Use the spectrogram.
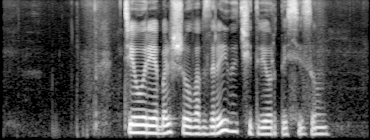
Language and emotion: Russian, positive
